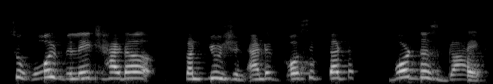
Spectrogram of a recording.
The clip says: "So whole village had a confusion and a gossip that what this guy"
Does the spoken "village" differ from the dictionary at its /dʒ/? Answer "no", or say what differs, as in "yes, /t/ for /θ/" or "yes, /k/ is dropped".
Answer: no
